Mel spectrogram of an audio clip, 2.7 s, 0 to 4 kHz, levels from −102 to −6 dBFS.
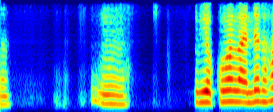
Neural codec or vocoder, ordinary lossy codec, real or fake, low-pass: codec, 24 kHz, 0.5 kbps, DualCodec; none; fake; 3.6 kHz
